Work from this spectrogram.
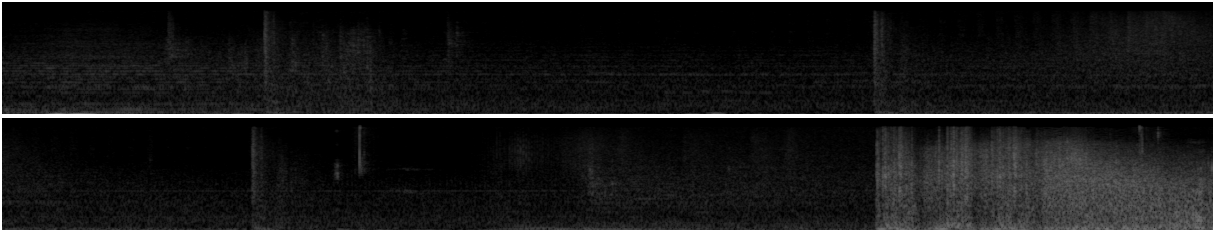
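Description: Heavy battleship guns fire in a World of Warships naval battle, several sharp booming shots spaced across the scene over a low rumbling background, ending in a loud sustained roaring blast.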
